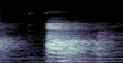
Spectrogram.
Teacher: विवृत स्वर क्या है इसमें मुंह अधिक खुला रहता है जैसे बड़ा आ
